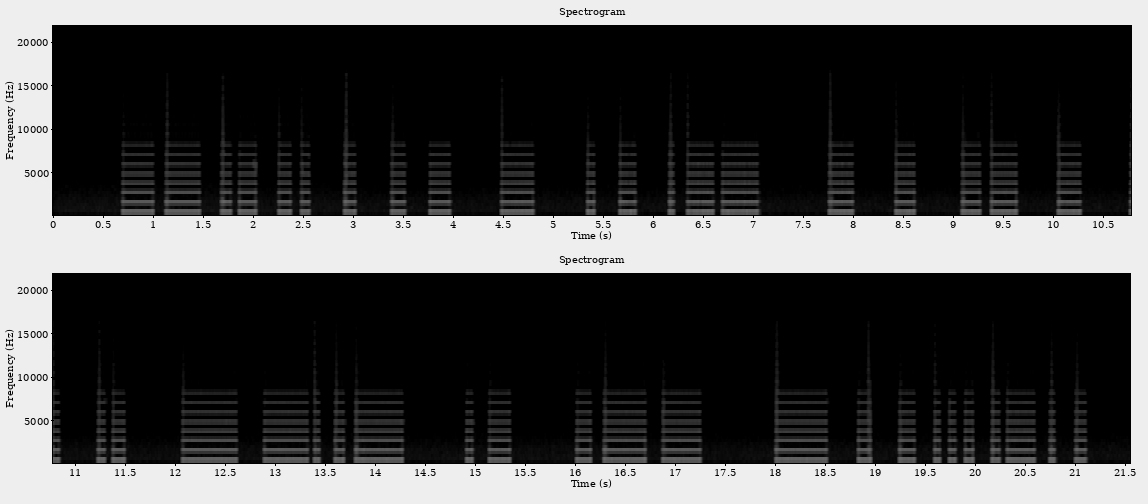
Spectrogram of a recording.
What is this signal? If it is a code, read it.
Beeps of irregular length. There is no code.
